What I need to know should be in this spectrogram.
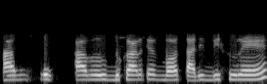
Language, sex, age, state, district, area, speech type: Hindi, female, 18-30, Uttar Pradesh, Azamgarh, rural, conversation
